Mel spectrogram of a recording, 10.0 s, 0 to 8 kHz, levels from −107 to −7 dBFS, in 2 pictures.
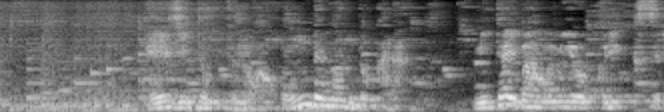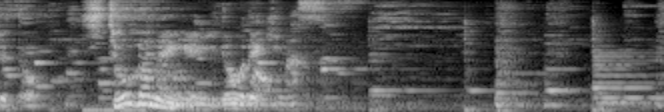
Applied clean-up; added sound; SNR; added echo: classical method WPE with log-MMSE.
